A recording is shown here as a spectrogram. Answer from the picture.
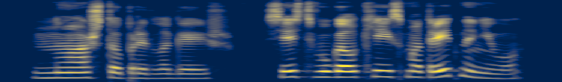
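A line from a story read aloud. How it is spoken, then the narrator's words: Sigh. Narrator (Russian): Я вздохнула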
